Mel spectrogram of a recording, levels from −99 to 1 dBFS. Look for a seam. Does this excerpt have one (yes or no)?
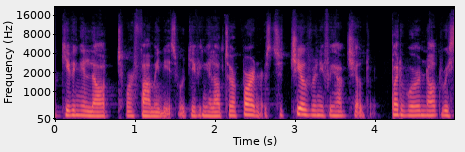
yes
